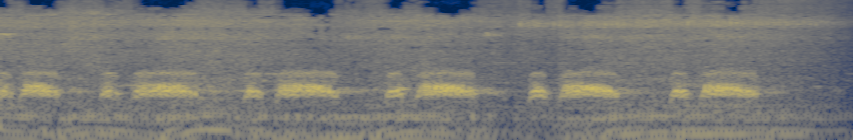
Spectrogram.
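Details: Hoarse Thai-type spotted dove cooing to excite males and females and draw in wild doves. A steady series of gruff low coos alternates short and long notes in quick succession, over a low hum.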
